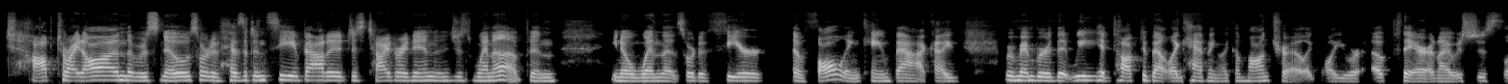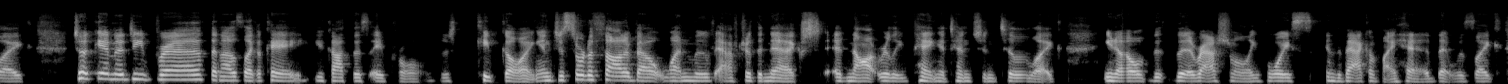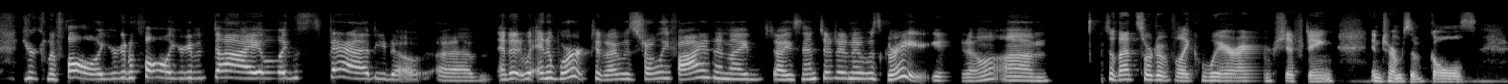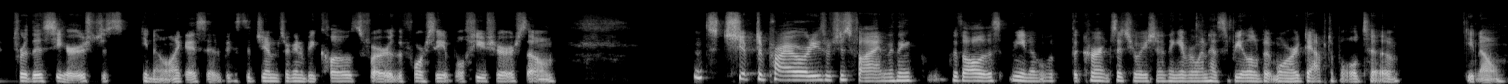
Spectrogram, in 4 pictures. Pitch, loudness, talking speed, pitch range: 175 Hz, -19 LUFS, 210 wpm, 155-215 Hz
